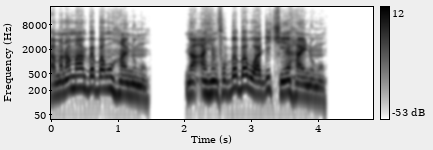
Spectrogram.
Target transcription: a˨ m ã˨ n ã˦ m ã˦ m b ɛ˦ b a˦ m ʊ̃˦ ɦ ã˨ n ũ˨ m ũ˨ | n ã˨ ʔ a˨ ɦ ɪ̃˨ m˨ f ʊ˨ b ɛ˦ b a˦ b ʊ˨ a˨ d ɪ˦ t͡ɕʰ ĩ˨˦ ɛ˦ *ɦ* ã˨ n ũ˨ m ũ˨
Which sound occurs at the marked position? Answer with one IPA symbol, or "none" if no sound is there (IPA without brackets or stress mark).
ɦ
